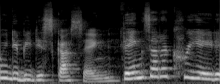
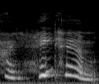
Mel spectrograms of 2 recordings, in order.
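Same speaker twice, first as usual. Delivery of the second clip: pitched much higher, fed-up hatred; real exasperation; 8 semitones higher, slower than usual. Real, not acted. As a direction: spit out the hate for the character. Raging at a book character.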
